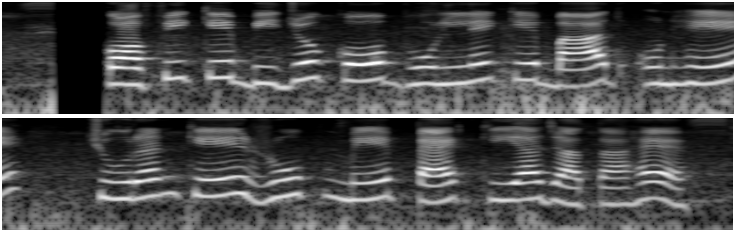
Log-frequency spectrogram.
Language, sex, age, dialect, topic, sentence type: Hindi, female, 25-30, Hindustani Malvi Khadi Boli, agriculture, statement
